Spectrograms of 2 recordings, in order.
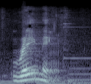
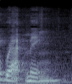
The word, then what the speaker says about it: Redmayne: Redmayne 容易被读作成 Raymayne 正确名字的读音应该是 Eddie Redmayne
